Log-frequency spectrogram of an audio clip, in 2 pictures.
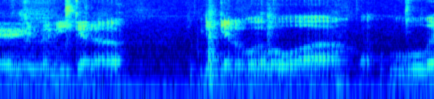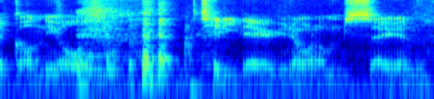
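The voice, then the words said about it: Super deep put-on voice. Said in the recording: “he gets like a super deep voice when he's horny”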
